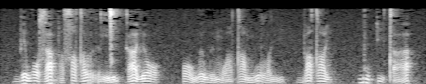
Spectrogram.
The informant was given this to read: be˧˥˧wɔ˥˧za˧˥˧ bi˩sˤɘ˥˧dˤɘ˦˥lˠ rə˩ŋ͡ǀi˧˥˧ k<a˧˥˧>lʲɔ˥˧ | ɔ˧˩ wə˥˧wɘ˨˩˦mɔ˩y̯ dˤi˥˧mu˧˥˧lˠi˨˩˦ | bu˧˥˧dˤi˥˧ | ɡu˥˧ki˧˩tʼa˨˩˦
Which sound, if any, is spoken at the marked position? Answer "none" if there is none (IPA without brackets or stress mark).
a˧˥˧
